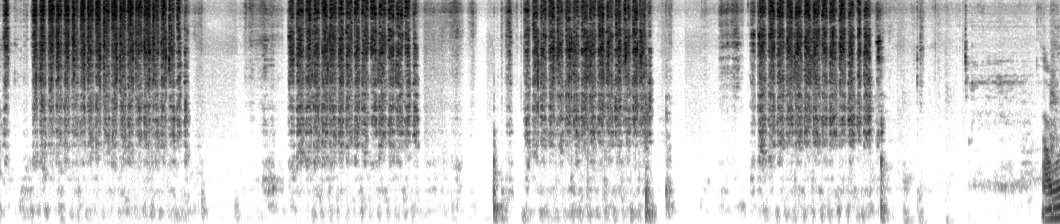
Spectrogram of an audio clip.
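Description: Hand polishing of a bronze medallion with abrasive grit, loud scratchy rubbing strokes in bursts of about two seconds separated by short pauses.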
